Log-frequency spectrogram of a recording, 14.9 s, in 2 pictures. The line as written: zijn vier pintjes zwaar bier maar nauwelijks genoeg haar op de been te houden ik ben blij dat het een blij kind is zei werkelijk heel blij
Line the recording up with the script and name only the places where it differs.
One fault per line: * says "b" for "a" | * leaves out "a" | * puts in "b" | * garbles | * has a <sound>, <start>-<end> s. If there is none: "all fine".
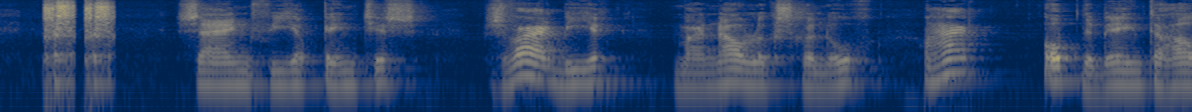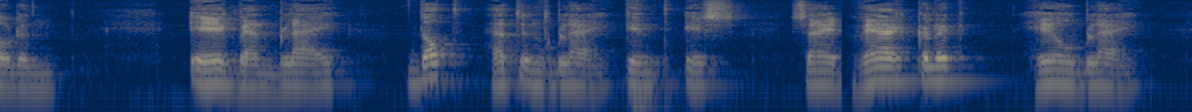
* has a laugh, 0.3-0.7 s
